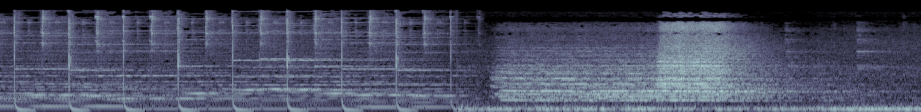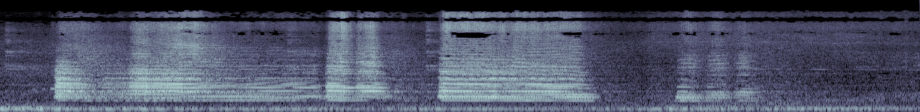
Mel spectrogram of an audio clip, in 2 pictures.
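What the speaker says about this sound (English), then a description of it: "I was able to capture this train at the Pinhoti Trailhead" A train rumbles past the Pinhoti Trailhead in Heflin, Alabama at night, with a loud, sustained horn blowing in several long blasts over the steady roar of the wheels and cars.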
